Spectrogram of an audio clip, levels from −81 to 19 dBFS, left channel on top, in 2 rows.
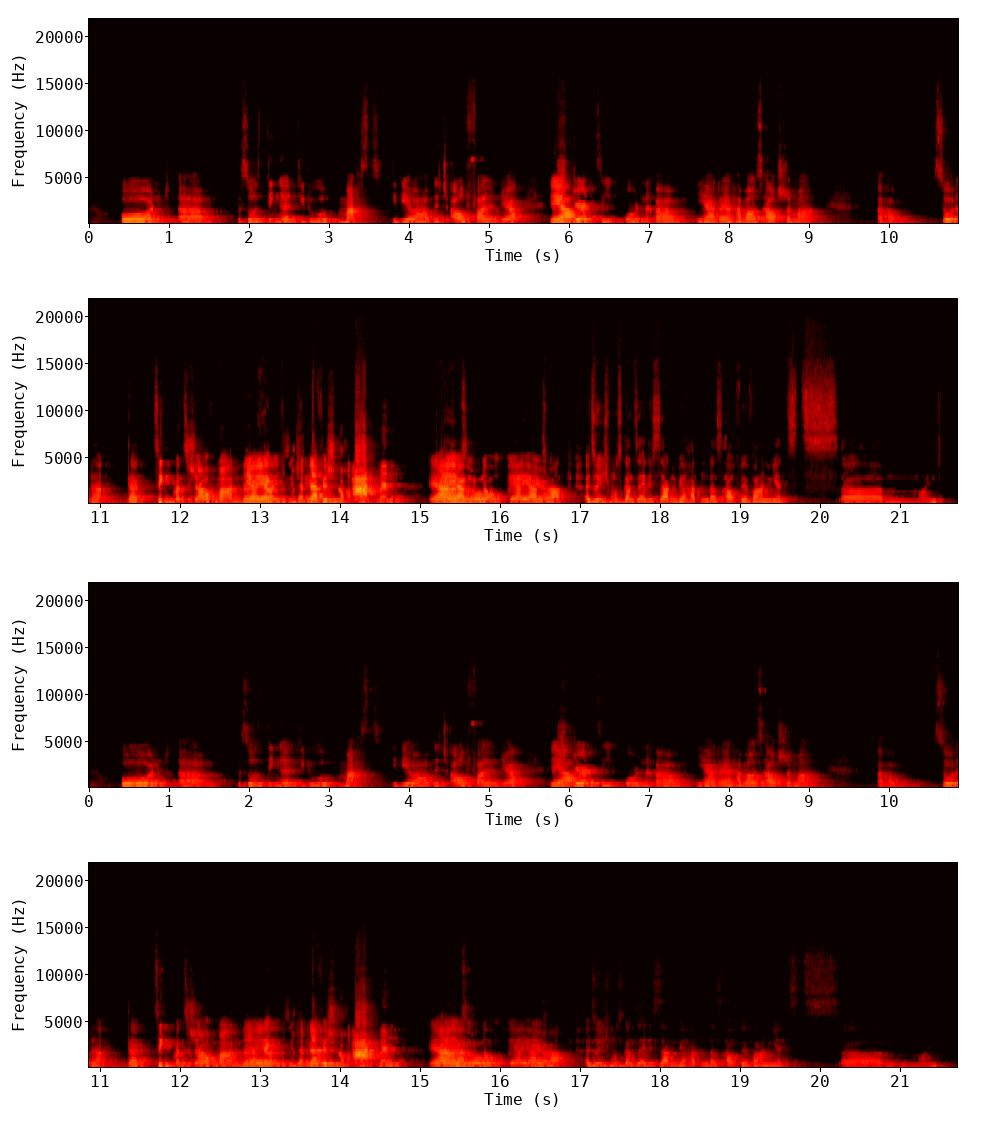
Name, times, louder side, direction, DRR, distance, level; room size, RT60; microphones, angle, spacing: voice 1, 0.4-1.5 1.9-3.4 3.8-5.4 5.8-9.1 9.9-10.3 10.6-14.7 15.1-15.9 16.4-16.7, left 3 dB, 20° left, 6 dB, 0.6 m, -35 dB
voice 2, 5.8-6.1 12.8-13.2 13.6-14.0 15.2-16.8 17.1-19.5 20.3-21.5, left 6 dB, 60° left, 9 dB, 0.6 m, -36 dB
12.0 x 6.4 x 3.5 m, 0.83 s
head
